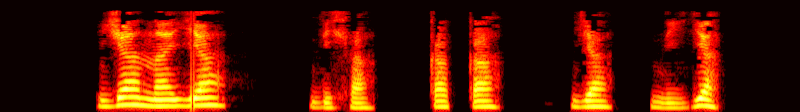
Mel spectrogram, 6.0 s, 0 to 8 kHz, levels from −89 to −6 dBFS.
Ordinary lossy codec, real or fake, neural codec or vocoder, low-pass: MP3, 24 kbps; real; none; 7.2 kHz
